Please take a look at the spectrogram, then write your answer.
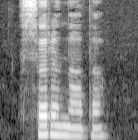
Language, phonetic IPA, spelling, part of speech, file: Polish, [ˌsɛrɛ̃ˈnada], serenada, noun, LL-Q809 (pol)-serenada.wav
